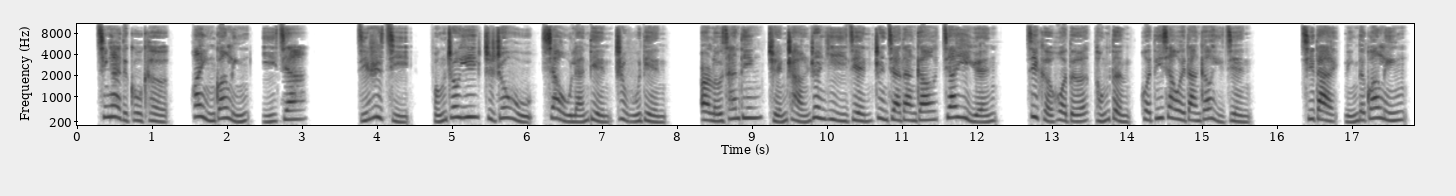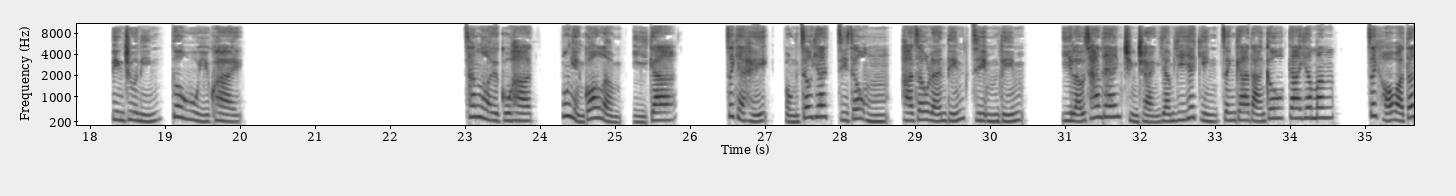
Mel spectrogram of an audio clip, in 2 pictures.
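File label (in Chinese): 女中英粤 家居; 宜家家居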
